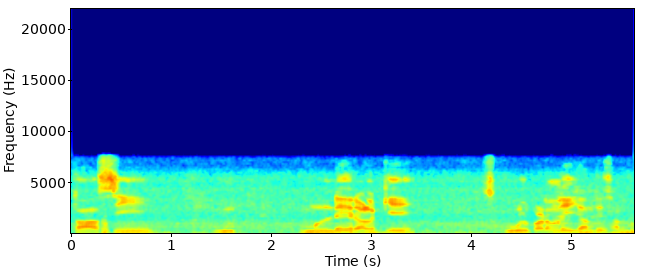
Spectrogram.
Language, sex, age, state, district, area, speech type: Punjabi, male, 30-45, Punjab, Mansa, urban, spontaneous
